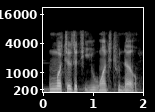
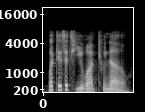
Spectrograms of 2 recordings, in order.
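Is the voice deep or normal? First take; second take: deep; normal. First: The voice is pitched very deep. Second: The voice is at a normal pitch. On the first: The speaker calls it wrong. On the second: The speaker calls it right.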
